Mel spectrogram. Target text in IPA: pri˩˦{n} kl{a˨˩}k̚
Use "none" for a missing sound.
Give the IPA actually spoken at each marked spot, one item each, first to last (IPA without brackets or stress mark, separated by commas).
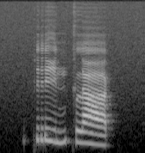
n, a˨˩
